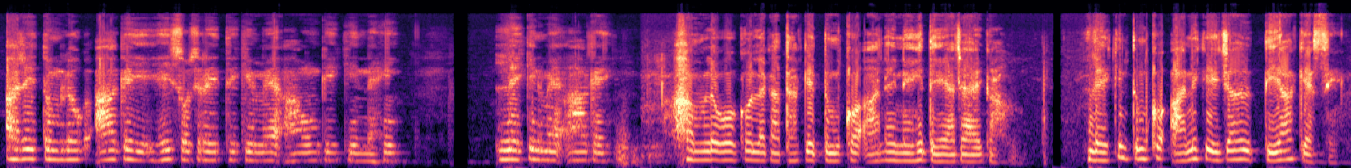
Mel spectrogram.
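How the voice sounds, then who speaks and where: A woman's voice: medium pitch, fairly even intonation, unhurried, slight background noise, close to an everyday voice. A woman voicing friendly, chatty young women in a cartoon story, speaking informally. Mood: chatty, teasing. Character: friendly, egalitarian young women on a forest outing.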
